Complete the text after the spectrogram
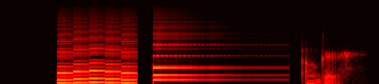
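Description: A short electronic beeping tune plays.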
